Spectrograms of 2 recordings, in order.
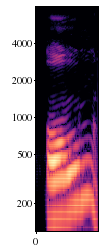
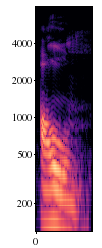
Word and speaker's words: ओम: अ plus उ plus म। इसमें आकार का रेफ लंबा है और अ से जब आप म की यात्रा करेंगे तो ऑटोमेटिकली बहुत थोड़ी देर के लिए उ का उच्चारण होता है।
